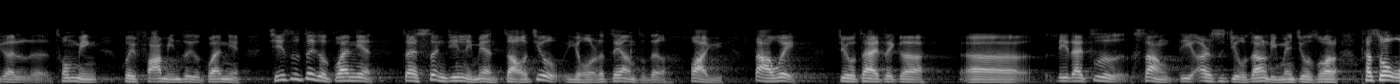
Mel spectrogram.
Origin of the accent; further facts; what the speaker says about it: Taiwan; moved away as an adult; also born or lived in Chongqing, China; now in United States; 我是在二战的时候生在重庆。第二句话，我说我是长在台湾的美国人，我在台湾受我主要的教育，从小学一直到大学，以后我就来到美国，现在我们在美国。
